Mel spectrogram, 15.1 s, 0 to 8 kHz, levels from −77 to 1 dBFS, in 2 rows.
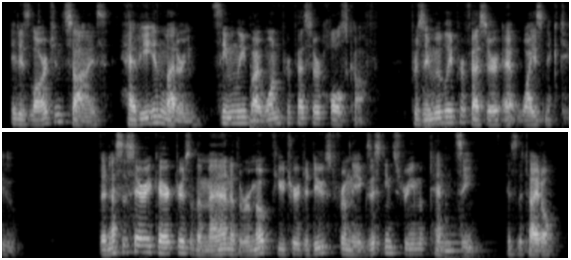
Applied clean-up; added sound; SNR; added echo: neural separator model SepFormer DNS4.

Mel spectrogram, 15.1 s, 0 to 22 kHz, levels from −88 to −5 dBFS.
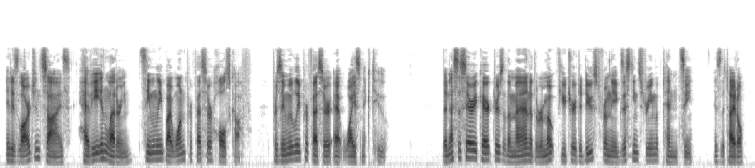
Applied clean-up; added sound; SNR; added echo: none; none; none; none.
